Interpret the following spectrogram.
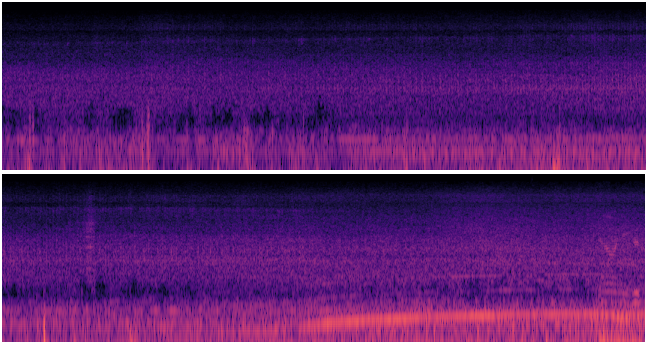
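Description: Heavy truck's diesel engine working hard under load, hauling a houseboat up a boat ramp, with the boat's motors pushing as well. The engine sound builds steadily louder, and about twelve seconds in a drone comes in that rises in pitch and then holds.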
